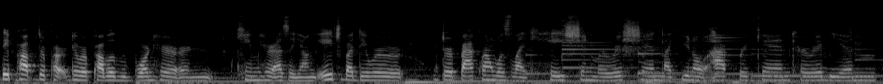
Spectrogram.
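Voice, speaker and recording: A woman's voice: medium pitch, steady tone, moderate pace, over music. A young woman from Montreal with a French accent, chatting through a personal story on her podcast with frequent fillers and restarts. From Canada (Montreal). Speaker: podcast host.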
